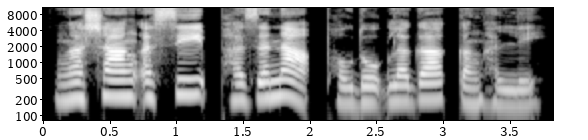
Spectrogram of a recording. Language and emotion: Manipuri, neutral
